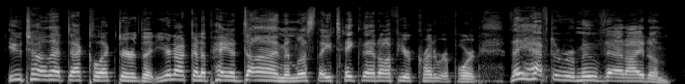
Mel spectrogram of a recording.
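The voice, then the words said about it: Mock voice of online know-it-all. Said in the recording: “your Facebook warrior voice impression. I think it's spot on.”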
